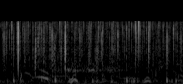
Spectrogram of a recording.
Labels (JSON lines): {"label": "biophony, cascading saw", "recorder": "SoundTrap 600 or HydroMoth"}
